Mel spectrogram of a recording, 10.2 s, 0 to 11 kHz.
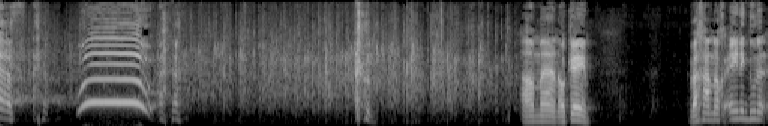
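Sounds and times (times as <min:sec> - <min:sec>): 
loud sustained whoop: 0:00.0 - 0:02.1
crowd clapping: 0:00.0 - 0:07.7
speech: 0:00.1 - 0:00.6, 0:02.3 - 0:02.6, 0:04.8 - 0:05.2, 0:07.0 - 0:08.0, 0:09.2 - 0:10.2.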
